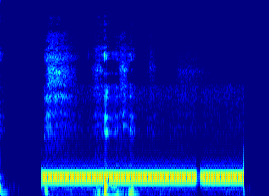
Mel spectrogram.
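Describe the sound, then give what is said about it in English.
A steady, fairly loud telephone tone hums for about two seconds, the ringback of an outgoing call to a dad who does not answer, with a brief dip near the end and faint background voices underneath. “Nah, just call it, boy.”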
